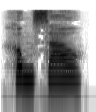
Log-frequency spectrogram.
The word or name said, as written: Không sao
